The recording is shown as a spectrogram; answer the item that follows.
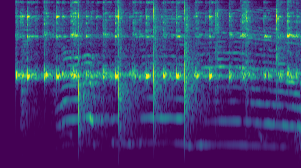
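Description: Children's party noise: sharp claps or slaps a few times a second over a steady high-pitched tone and a long held note that slowly falls in pitch.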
